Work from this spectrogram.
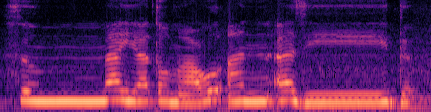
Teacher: सुम्मा मीम के ऊपर शद है तो गुन्ना ज़रूर करना है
